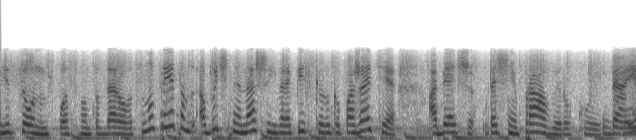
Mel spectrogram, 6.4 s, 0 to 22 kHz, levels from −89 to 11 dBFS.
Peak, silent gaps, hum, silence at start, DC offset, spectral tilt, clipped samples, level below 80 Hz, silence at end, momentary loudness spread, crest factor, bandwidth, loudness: -2 dBFS; none; none; 0 s; 0.2%; -11 dB/octave; under 0.1%; -26 dBFS; 0 s; 4 LU; 12 dB; 5.4 kHz; -15 LUFS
